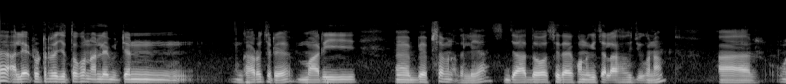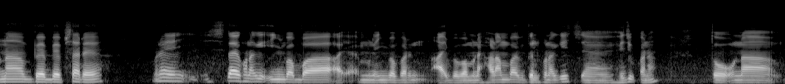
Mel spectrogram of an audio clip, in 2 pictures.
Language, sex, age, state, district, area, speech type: Santali, male, 30-45, West Bengal, Paschim Bardhaman, rural, spontaneous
